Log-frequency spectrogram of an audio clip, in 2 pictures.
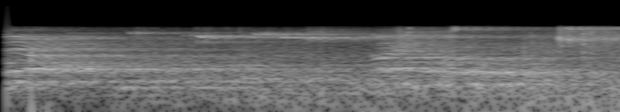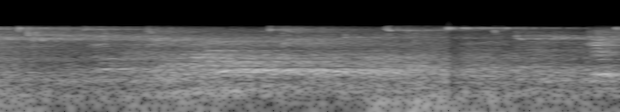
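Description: Basketball game sounds in a large gym: sneakers squeaking on the court and a ball bouncing, with players' and spectators' voices.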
